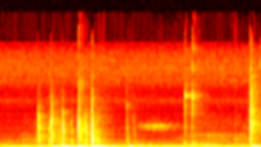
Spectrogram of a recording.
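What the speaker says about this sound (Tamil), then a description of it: "கமெண்ட்டில் நான் ஃப்ளோட் வேரியபிள் டிக்ளரேஷன் இங்கேயும் டைப் பண்ணுறேன்." Quick bursts of keystrokes on a computer keyboard, irregular clicks typing code in a quiet room, close and fairly soft with no talking.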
